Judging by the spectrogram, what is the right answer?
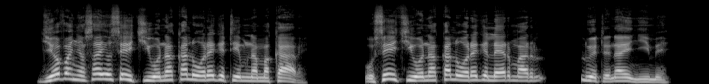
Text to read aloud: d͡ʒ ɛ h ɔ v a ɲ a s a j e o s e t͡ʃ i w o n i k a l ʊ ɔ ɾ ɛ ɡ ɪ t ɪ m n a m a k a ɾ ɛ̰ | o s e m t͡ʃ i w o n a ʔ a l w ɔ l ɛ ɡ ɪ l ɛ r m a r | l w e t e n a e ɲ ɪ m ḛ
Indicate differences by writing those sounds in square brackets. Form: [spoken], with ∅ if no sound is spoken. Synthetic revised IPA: d͡ʒ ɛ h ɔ v a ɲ a s a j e o s e t͡ʃ i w o n [a] k a l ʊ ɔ ɾ ɛ ɡ ɪ t ɪ m n a m a k a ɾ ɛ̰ | o s e [∅] t͡ʃ i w o n a [k] a l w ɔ [ɾ] ɛ ɡ ɪ l ɛ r m a r | l w e t e n a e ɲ [i] m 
